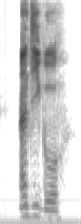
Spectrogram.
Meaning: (noun) indigo (color); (adjective) indigo (being of that color)
- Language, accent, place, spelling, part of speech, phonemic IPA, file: French, France, Lyon, indigo, noun / adjective, /ɛ̃.di.ɡo/, LL-Q150 (fra)-indigo.wav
